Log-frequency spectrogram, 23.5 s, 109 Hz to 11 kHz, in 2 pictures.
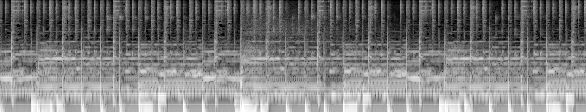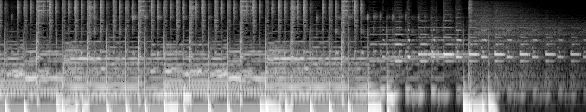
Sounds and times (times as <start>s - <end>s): Music: 0.0s - 23.4s.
